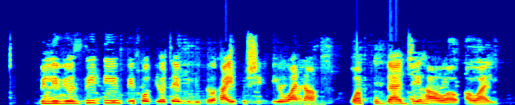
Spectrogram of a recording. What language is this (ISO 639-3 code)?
swa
